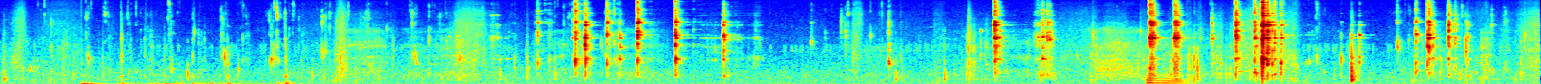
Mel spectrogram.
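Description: Close-miked eating: chewing and smacking, with clusters of sharp clicks and clinks that come and go, the loudest in the second half.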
